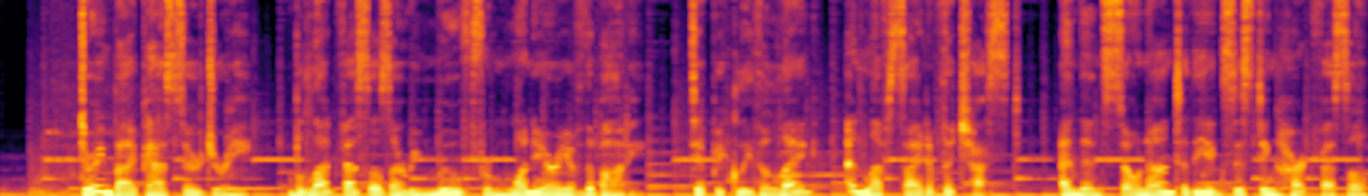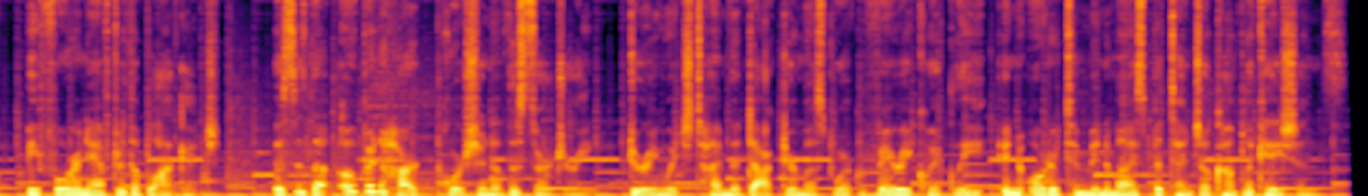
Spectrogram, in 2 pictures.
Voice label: Medical E-Learning; Coachingwellbeing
